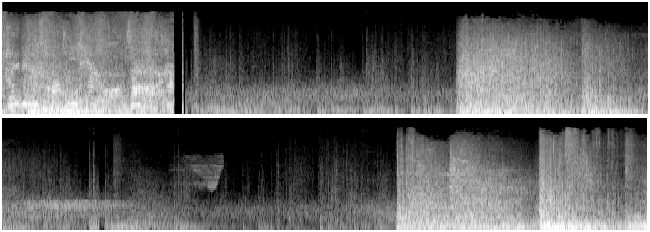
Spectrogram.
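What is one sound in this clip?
Magic spells crackle and burst in a game battle.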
